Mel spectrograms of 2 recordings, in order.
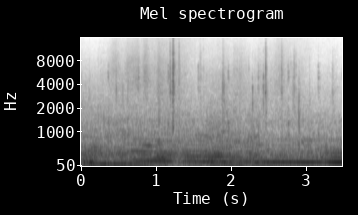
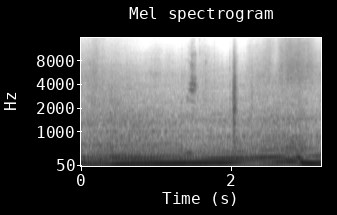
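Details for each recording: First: Audi A3 with Stage 2 tune and CTS downpipe, after reattaching the disconnected midpipe and tightening loose clamps: revs rise and fall smoothly with no low drone. It is still raspy between 3,000 and 4,000 rpm, with some pops. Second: Audi A3 Stage 2 tune with CTS downpipe, very cold day, driving steadily: heavy low booming drone swelling with throttle, floor vibration; loose clamps left midpipe completely disconnected, leaking exhaust mid-car.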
